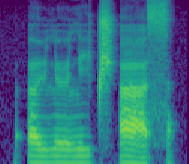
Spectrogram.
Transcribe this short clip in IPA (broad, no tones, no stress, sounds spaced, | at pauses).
ʔ ɐ y̯ l ø l i t͡ʃʼ a s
